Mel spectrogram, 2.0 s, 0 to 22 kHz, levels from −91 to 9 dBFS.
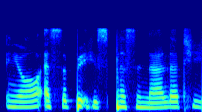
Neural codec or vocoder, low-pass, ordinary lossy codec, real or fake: codec, 16 kHz, 1 kbps, X-Codec, HuBERT features, trained on balanced general audio; none; none; fake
